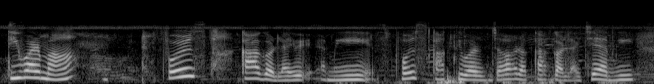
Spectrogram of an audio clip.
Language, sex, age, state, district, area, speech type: Nepali, female, 18-30, West Bengal, Kalimpong, rural, spontaneous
